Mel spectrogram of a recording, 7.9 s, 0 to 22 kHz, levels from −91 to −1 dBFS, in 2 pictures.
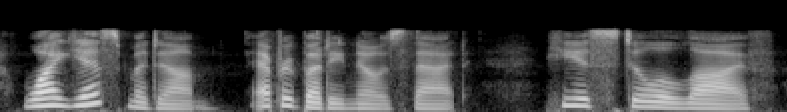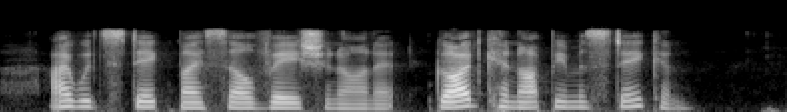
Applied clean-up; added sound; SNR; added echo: none; none; none; none.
